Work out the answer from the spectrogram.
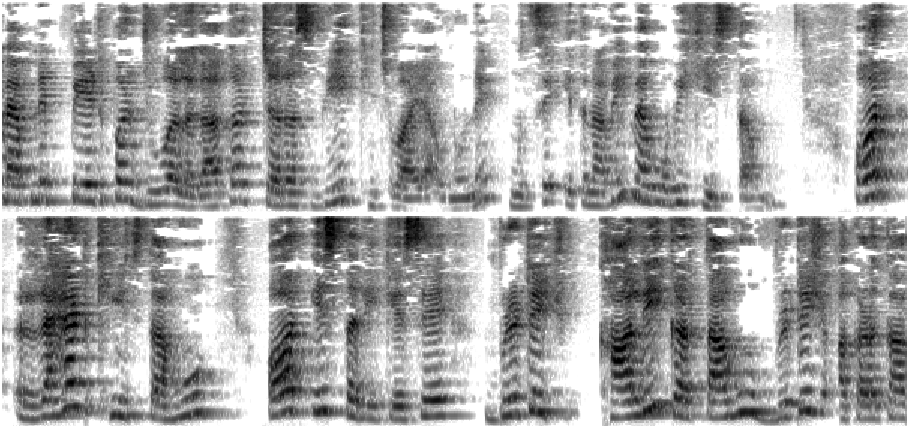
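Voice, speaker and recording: A woman teaching a school poetry lesson, her voice a little high. She reads each verse slowly and expressively, then explains it in everyday speech. The sound carries a roomy echo. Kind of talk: explaining a Hindi poem to school students.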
